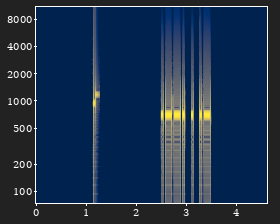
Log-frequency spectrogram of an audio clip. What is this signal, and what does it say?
Morse code, heard as a keyed tone, about 28 wpm, 700 Hz. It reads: PEA
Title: Top Three Letter Combinations in Words 28wpm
